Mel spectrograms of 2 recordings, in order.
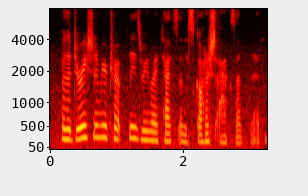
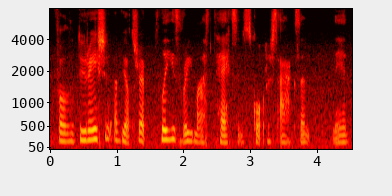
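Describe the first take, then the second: First: It is read in the speaker's ordinary accent. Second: It is read in an attempted Scottish accent.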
